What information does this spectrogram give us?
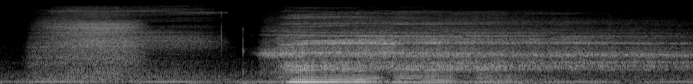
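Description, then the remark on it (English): A deep breathing exercise: a long, hissing inhale of about two seconds, a brief pause, then a drawn-out, airy exhale with a low hum underneath that fades slowly over four seconds. “It's always great to start off our show getting that oxygen into our lungs, into our bloodstreams, up to our brains.”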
